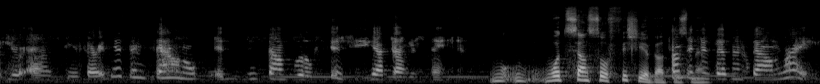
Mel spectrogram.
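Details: Adult speakers in a phone conversation; ordinary conversational speech.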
